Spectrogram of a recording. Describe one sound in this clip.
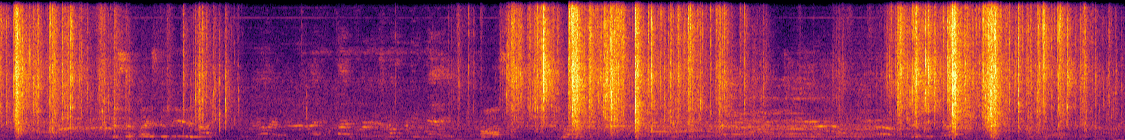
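Plastic wrappers crinkle and rustle as packs are torn open.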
